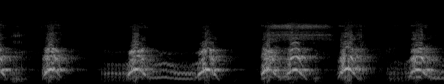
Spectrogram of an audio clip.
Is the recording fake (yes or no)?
no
